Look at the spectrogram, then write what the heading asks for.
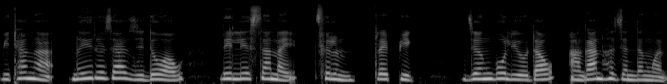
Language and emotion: Bodo, neutral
